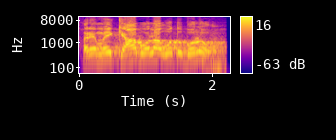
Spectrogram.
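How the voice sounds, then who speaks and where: A man's voice: sits high, steady tone, a little slow, pitched above the performer's own voice. A man voicing a stocky, demanding male guru who insists on giving initiation, in a sermon story. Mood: insistent. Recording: echoey hall, faint noise.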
